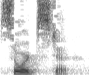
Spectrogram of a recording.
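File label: "swordstick", English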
